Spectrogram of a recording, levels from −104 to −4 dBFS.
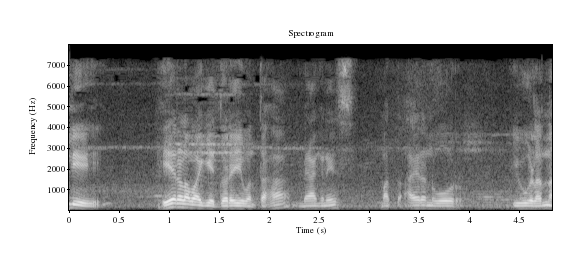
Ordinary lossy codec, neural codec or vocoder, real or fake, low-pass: AAC, 32 kbps; none; real; 7.2 kHz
